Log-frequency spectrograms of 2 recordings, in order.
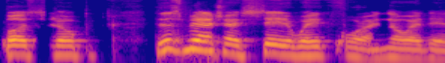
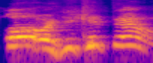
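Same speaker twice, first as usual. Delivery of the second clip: excited exclamation; 8 semitones higher, 9 dB louder than usual. Real, not acted. Wrestling dog, excited.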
